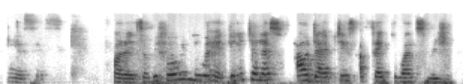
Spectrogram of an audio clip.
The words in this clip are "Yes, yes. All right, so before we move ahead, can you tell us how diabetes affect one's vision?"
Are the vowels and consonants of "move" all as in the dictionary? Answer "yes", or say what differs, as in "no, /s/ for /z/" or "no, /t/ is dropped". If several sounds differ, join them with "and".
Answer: no, /v/ is dropped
